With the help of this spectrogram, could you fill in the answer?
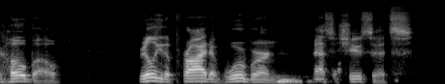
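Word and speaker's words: Woburn: Really the pride of Wuburn, Massachusetts. Can you spell that? Wuburn. Wuben. New England. We like to say Wuben. The pride of Wuben.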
